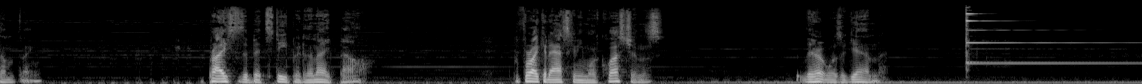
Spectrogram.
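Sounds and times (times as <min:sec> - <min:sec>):
speech: 0:00.0 - 0:00.5, 0:02.1 - 0:03.7, 0:05.2 - 0:06.7, 0:08.0 - 0:08.9
steady low hum: 0:00.0 - 0:11.4
bell tolling: 0:09.6 - 0:11.4.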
